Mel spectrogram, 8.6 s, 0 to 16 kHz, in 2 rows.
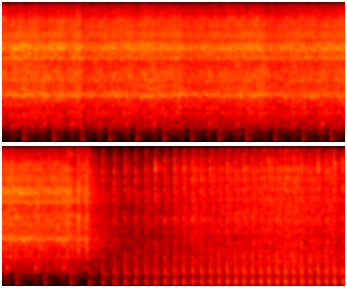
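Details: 1973 112 tractor with Kohler K301 single-cylinder, after head gasket replacement and valve adjustment: a loud start, then an even thump about three beats a second, steady and unbroken; healthy idle, better than before.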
